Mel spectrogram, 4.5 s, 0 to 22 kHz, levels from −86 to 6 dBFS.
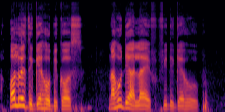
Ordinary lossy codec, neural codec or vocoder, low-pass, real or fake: none; vocoder, 44.1 kHz, 128 mel bands every 512 samples, BigVGAN v2; 19.8 kHz; fake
